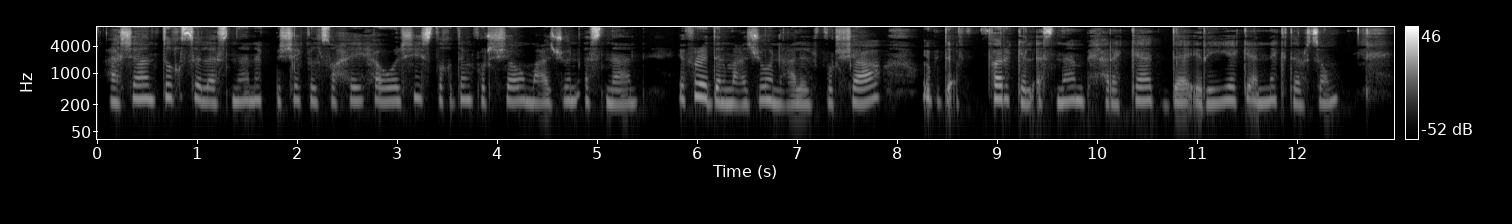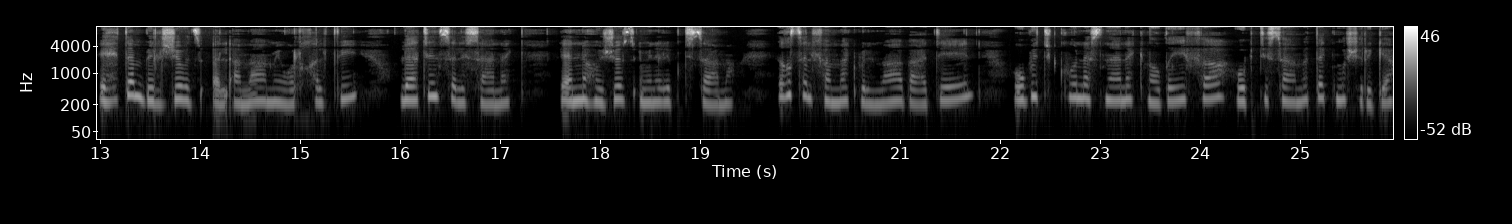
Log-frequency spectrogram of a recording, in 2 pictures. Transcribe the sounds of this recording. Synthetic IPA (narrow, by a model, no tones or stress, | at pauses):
ʕaʃaːnt̪ɪɣsɪlʔasnaːnak̚bɪʃaklsˤɑħiːħʔawːalʃiːjɪst̪axd̪ɪmfʊɾˤʃaːwmaʕd͡ʒuːnʔasnaːn | jɪfɾɪd̪ɪlmaʕd͡ʒuːnʕalalfʊɾʃaːwjɪb̚d̪a̰ʔ | fɑɾˤkalʔa̰snaːmbɪħɑɾˤɑkaːt̪̚d̪aːʔɪ̰ɾɪjːakaʔanːakt̪ɪɾˤsʊmʔɪht̪ambɪld͡ʒʊzʔa̰lʔamaːmiwɪlxalfiwlat̪ɪnsalɪsaːnak̚ | lɪʔanːaɦd͡ʒʊzʔmɪnalɪb̚t̪ɪ̥saːma | ʔɪɣsɪlfamːakbɪlmaːbaʕd̪eːnwɪbɪt̪ḁkʰuːnʔasnaːnaknɑðˤiːfawɪbt̪ɪsaːmat̪akmʊʃɾɪɡa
